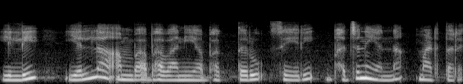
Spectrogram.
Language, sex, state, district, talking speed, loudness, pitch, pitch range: Kannada, female, Karnataka, Shimoga, 105 wpm, -17 LUFS, 215 Hz, 205-260 Hz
